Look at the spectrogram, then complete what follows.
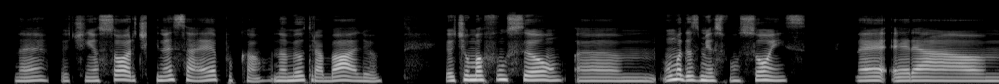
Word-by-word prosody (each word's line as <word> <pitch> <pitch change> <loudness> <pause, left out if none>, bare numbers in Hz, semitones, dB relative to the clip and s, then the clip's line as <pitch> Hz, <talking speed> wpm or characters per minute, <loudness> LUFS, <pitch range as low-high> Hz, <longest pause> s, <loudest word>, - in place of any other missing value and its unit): né, 175 +3 -4
eu 165 - -10
tinha 170 +1 -6
sorte 210 +1 +1
que - - -7
nessa 200 -1 -1
época, 180 -6 -4
no 170 0 -1
meu 190 +3 +2
trabalho, 165 -3 +1 0.6
eu 175 +1 -1
tinha 210 +3 +1
uma 205 0 +8
função, 200 -3 +2
ah, 165 -1 -3 0.4
uma 220 +6 +5
das 195 -1 +1
minhas 180 -2 +2
funções, 180 +2 -2 0.5
né, 180 +1 +2
era 170 -1 +1
180 Hz, 125 wpm, -22 LUFS, 170-195 Hz, 0.6 s, uma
